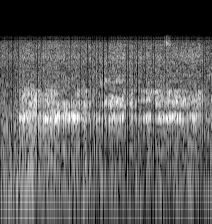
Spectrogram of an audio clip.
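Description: In-cabin sound of a methane-fuelled car driving at moderate speed: steady engine and road noise, with a steady whine over it.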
